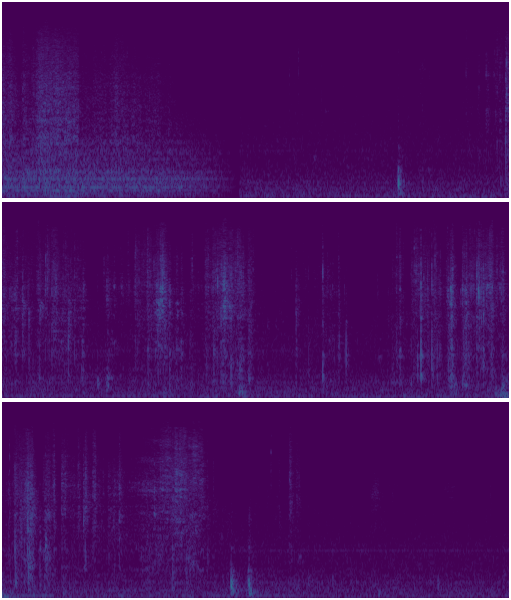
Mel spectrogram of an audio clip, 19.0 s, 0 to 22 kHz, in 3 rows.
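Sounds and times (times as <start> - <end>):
aluminium foil crinkling: 0.0 - 2.2, 5.2 - 15.4.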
